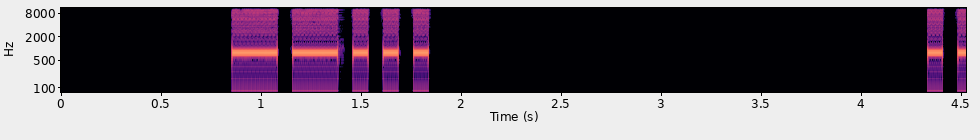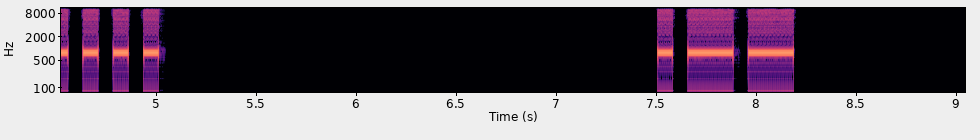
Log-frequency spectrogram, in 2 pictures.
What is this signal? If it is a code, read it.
Morse code, heard as a keyed tone, about 16 wpm, spaced as for 3 wpm, 800 Hz. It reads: 75W
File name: (spaced) / QSOs Spaced-mp3s / WA7QOX 1 @5 sp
